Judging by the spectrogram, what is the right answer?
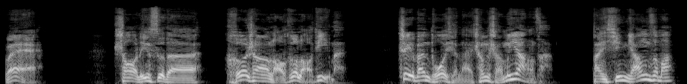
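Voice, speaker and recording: A man voicing a brash, loud, jeering male martial artist in an audiobook. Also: medium pitch, wildly swooping pitch, moderate pace, breathy edge, dry recording, clean studio sound, heavily acted. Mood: mocking.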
